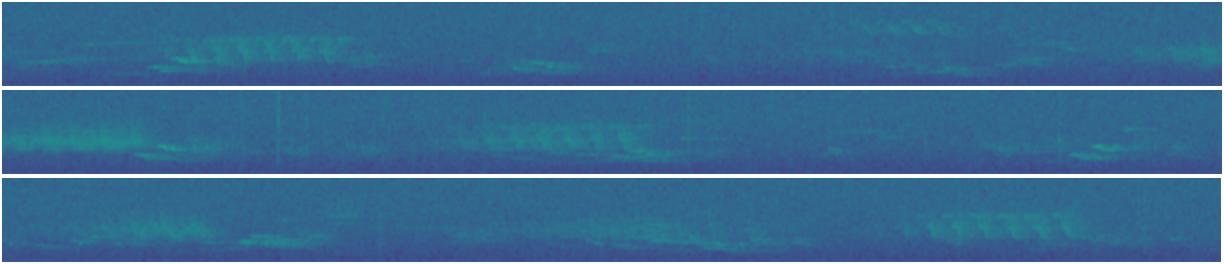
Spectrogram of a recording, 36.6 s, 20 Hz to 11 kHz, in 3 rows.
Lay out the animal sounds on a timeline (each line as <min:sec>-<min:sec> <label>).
0:00.0-0:01.0 Eastern Wood-Pewee (Contopus virens)
0:00.0-0:16.1 Red-eyed Vireo (Vireo olivaceus)
0:00.5-0:01.9 Black-throated Green Warbler (Setophaga virens)
0:01.1-0:02.1 Wood Thrush (Hylocichla mustelina)
0:01.3-0:03.7 Ovenbird (Seiurus aurocapilla)
0:04.6-0:06.2 Wood Thrush (Hylocichla mustelina)
0:08.0-0:09.1 Black-throated Green Warbler (Setophaga virens)
0:08.0-0:09.7 Black-and-white Warbler (Mniotilta varia)
0:09.0-0:10.0 Wood Thrush (Hylocichla mustelina)
0:09.8-0:11.0 Black-throated Green Warbler (Setophaga virens)
0:11.1-0:13.8 Ovenbird (Seiurus aurocapilla)
0:13.5-0:14.4 Wood Thrush (Hylocichla mustelina)
0:13.9-0:18.3 Rose-breasted Grosbeak (Pheucticus ludovicianus)
0:16.6-0:18.8 Ovenbird (Seiurus aurocapilla)
0:18.2-0:19.4 Wood Thrush (Hylocichla mustelina)
0:20.2-0:36.6 Red-eyed Vireo (Vireo olivaceus)
0:20.2-0:21.6 Black-throated Green Warbler (Setophaga virens)
0:22.8-0:23.7 Wood Thrush (Hylocichla mustelina)
0:23.6-0:25.9 Rose-breasted Grosbeak (Pheucticus ludovicianus)
0:24.6-0:26.6 Ovenbird (Seiurus aurocapilla)
0:26.4-0:28.0 Wood Thrush (Hylocichla mustelina)
0:29.4-0:31.4 Ovenbird (Seiurus aurocapilla)
0:29.8-0:32.7 Rose-breasted Grosbeak (Pheucticus ludovicianus)
0:31.2-0:32.3 Wood Thrush (Hylocichla mustelina)
0:33.2-0:35.3 Ovenbird (Seiurus aurocapilla)
0:34.6-0:35.2 Wood Thrush (Hylocichla mustelina)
